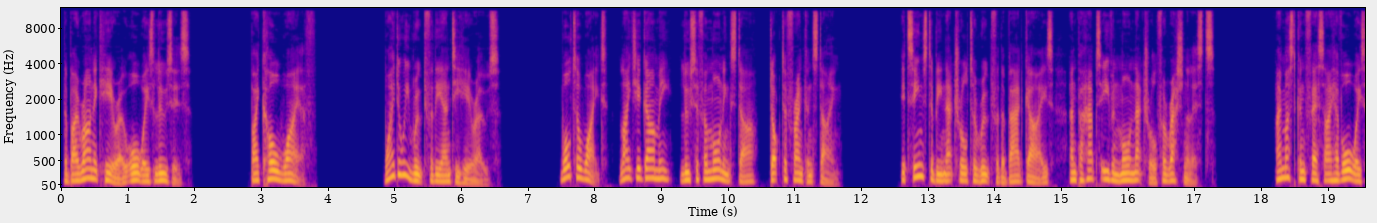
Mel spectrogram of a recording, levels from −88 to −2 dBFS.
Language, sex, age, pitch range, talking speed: English, male, 40-59, 105-145 Hz, 145 wpm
